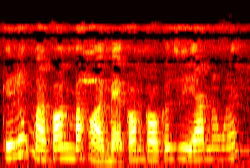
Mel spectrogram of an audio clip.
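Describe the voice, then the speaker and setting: A woman's voice: fairly high pitch, expressive, fast talker. A woman in a casual family chat, prodding a child with teasing questions. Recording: echoey home room, faint noise.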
